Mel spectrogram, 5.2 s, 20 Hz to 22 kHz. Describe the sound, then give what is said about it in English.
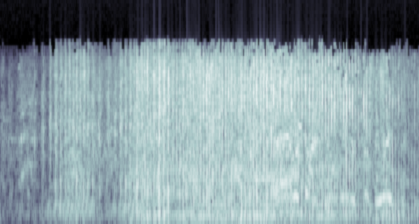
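Several small racing lawn mower engines roar together in a loud, rattling, sputtering buzz that builds and holds steady, with faint voices mixed underneath, as drivers yank the pull cords at the Le Mans-style start of a 20-lap feature race on a dirt track. “Drivers in boots, long pants, gloves, and full-face helmets sprint across the track, jump on their mowers, and pray as they yank the cords.”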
